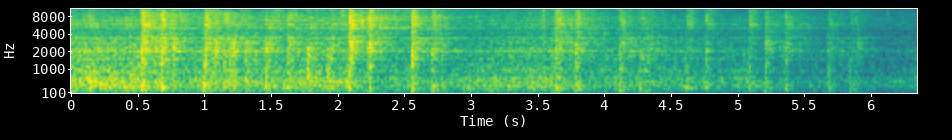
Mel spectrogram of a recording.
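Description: A railway train running, its wheels clattering over the rails, fading out gradually.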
